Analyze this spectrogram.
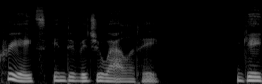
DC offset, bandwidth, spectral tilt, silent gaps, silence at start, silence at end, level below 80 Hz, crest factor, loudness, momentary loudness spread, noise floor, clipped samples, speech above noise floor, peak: under 0.1%; 16 kHz; -6.5 dB/octave; none; 0 s; 0 s; -66 dBFS; 14 dB; -35 LUFS; 11 LU; -78 dBFS; under 0.1%; 45 dB; -20 dBFS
